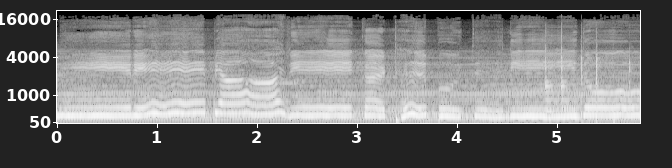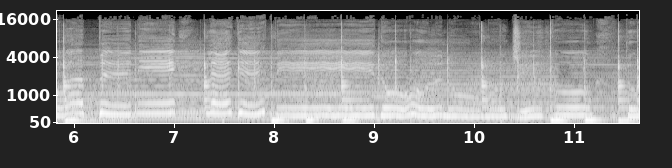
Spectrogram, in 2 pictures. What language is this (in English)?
Hindi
